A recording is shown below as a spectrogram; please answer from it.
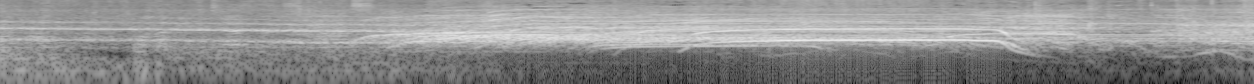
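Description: Emergency vehicle siren on the street: several gliding tones rise about two seconds in, hold high, then drop away about five seconds in.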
